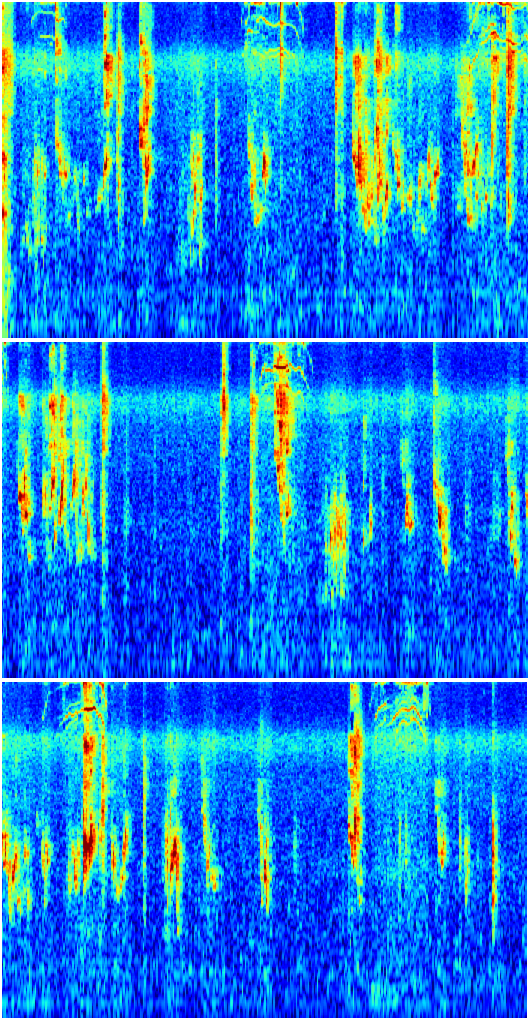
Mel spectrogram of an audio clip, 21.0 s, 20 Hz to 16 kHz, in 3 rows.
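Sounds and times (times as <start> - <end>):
budgerigars chirping: 3.3 - 3.7, 10.6 - 13.0, 13.7 - 17.6, 18.6 - 20.6.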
